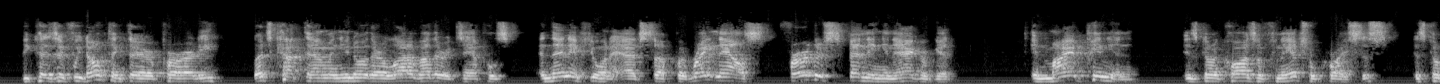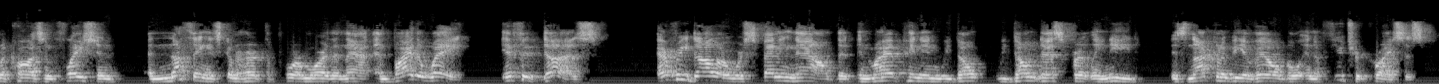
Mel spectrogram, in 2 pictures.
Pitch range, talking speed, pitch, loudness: 130-155 Hz, 195 wpm, 145 Hz, -13 LUFS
